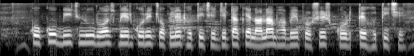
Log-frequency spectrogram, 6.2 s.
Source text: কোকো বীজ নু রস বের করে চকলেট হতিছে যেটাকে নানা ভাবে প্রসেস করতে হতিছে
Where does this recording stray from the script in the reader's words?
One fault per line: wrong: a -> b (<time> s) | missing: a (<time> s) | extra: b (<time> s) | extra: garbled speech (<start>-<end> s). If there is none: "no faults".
no faults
